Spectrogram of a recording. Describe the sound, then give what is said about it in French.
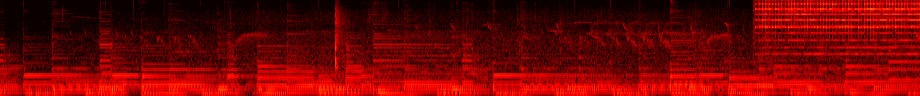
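A steady, rhythmic tick-tock melody plays, then near the end a loud, bright alarm clock bursts into continuous ringing in the morning, waking the boy Nino, with no voices. “Le lendemain matin, à peine le réveil sonne que Nino est déjà debout.”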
